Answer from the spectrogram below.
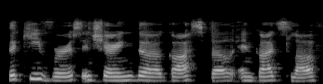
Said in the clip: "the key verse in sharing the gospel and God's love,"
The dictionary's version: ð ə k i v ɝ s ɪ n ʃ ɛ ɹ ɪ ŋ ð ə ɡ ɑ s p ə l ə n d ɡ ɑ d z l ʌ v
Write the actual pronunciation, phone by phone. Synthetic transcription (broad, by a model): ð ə k i v ɝ s ɪ n ʃ ɛ ɹ ɪ ŋ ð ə ɡ ɑ s p ə l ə n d ɡ ɑ d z l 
